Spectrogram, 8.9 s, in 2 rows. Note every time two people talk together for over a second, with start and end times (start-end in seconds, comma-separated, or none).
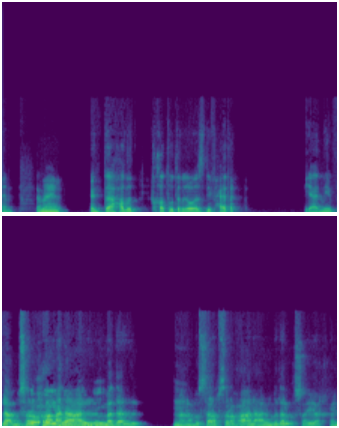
4.5-6.0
